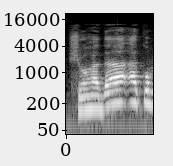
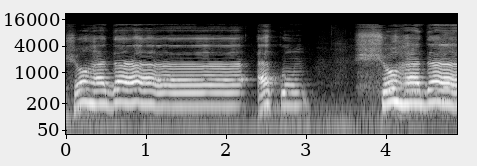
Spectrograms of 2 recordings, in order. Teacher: 6 حرکت تک کھینچیں گے، یعنی 4 حرکت سے نیچے نہیں کھینچنا ہے. شہداءکم نہیں پڑھیں گے، شہداءکم، شہداء، یعنی 4 انگلیوں کے جمع ہونے تک.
